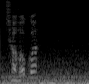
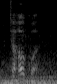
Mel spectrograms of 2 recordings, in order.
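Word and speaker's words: Tohoqua: on my right called toqua I've never seen that before to Hoka I think that I think that's how you say it t o h o qu UA to Hoka man if you live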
